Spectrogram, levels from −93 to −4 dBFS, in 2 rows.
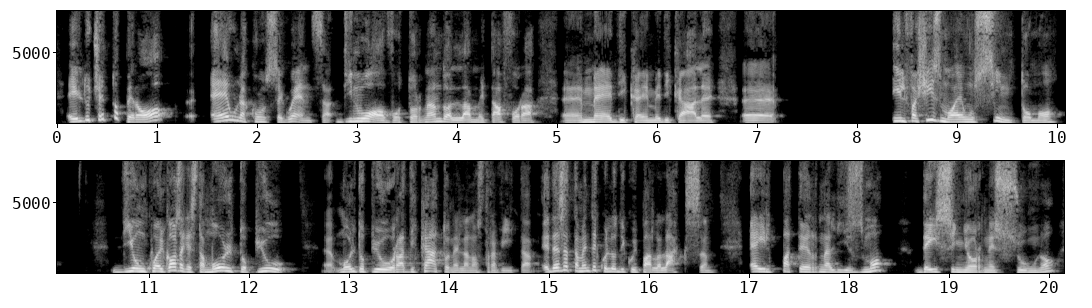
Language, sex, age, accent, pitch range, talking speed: Italian, male, 30-49, native, 130-205 Hz, 145 wpm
